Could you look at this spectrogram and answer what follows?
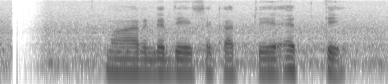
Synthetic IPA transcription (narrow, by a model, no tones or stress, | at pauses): maːɾŋɡəd̪eːʃəkat̪ʋijəʔæt̪ːe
